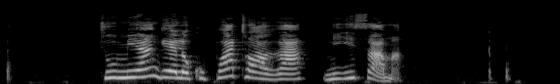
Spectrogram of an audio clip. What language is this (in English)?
Taita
